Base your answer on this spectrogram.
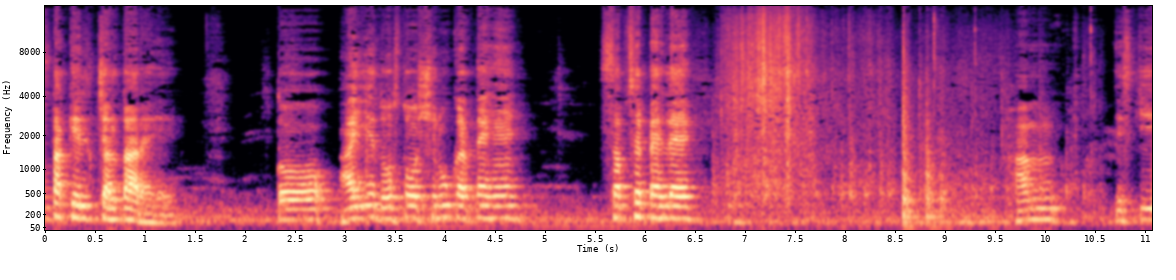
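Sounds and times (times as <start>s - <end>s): fan handling rustling and knocking: 7.8s - 10.5s.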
